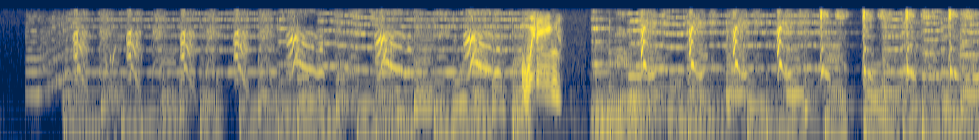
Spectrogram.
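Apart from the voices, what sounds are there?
dog barking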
